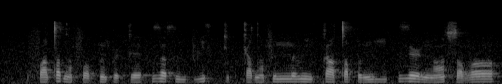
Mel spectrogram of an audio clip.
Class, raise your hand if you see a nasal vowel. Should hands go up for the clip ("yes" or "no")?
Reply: yes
